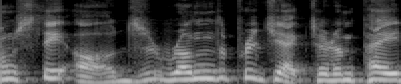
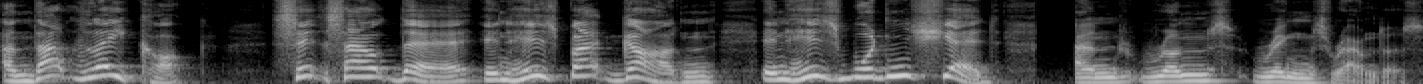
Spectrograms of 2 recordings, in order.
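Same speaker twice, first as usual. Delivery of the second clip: usual speaking voice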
